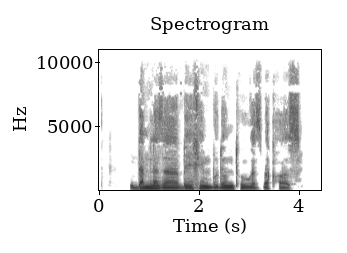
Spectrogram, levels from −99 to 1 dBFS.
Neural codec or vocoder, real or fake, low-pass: none; real; 9.9 kHz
